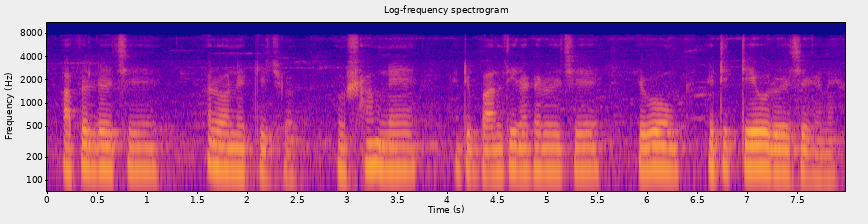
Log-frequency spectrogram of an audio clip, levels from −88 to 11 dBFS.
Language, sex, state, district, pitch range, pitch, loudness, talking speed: Bengali, female, West Bengal, Malda, 130-140 Hz, 135 Hz, -19 LUFS, 120 wpm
